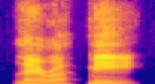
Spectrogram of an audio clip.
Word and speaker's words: Laremy: I say this in the same way Skip Bayless would say it, but it's unfortunate that the last syllable in Laremy's first name is me, Lara, me.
